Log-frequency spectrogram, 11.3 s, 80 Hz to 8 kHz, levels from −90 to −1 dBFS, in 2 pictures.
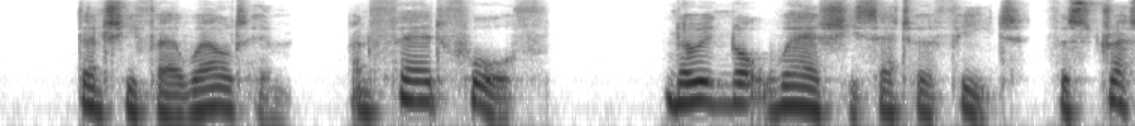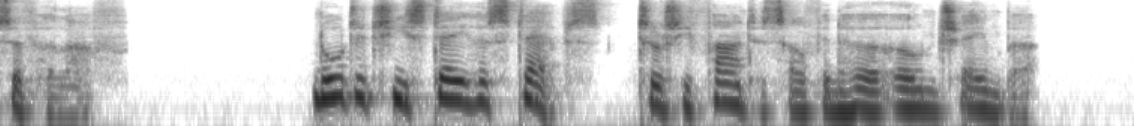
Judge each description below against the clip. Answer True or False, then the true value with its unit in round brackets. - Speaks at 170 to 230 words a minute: True (175 wpm)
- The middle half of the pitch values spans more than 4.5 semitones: True (5.6 semitones)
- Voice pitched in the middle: True (155 Hz)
